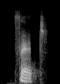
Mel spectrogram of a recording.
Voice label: "fête", Indian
